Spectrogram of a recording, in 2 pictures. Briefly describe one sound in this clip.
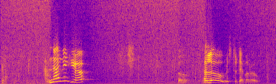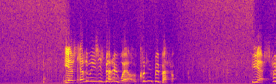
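A woman speaks with animation into a telephone.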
